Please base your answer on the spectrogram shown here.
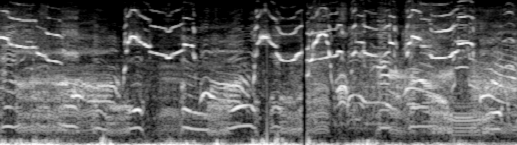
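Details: Streaked shearwaters giving call and song: looping, moaning notes that curve up and down, stacked with harmonics, several birds overlapping above continuous low-frequency rumble.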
